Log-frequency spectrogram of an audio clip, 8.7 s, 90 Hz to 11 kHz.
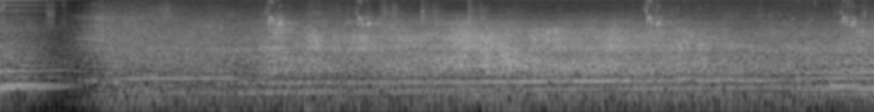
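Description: Supercharged 6.2-litre LS9 V8 of a Corvette ZR1, tuned to 800 bhp, idling steadily.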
